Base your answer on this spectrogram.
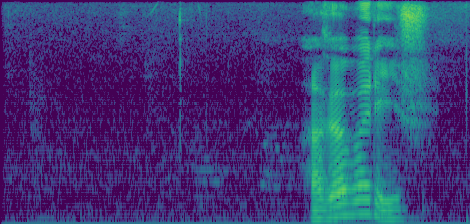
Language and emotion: Russian, neutral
